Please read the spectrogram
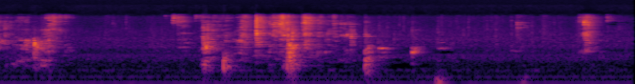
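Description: Wrapped Topps Chrome trading-card packs rustling and crinkling as they are lifted out of a cardboard hobby box and stacked, with light taps and scrapes of cardboard. The handling is busiest from about two to four seconds in.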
